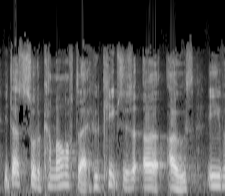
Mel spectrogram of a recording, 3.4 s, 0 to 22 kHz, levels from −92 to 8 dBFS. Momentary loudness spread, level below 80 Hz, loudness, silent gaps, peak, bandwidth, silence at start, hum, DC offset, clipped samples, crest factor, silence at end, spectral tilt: 8 LU; -50 dBFS; -14 LUFS; none; 0 dBFS; 11 kHz; 0.05 s; none; under 0.1%; under 0.1%; 14 dB; 0 s; -4.5 dB/octave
